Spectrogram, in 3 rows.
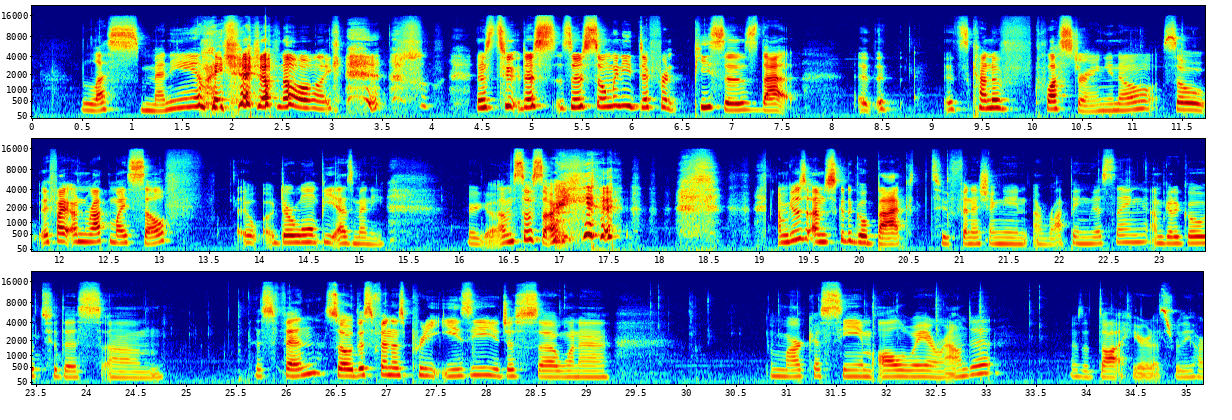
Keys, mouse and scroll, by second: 2.4 middle click, 8.4 middle click, 10.9 middle click, 11.5 Tab, 13.2 middle click, 19.0 middle click, 19.2 scroll down 1, 20.0-20.8 scroll up 1, 21.2 shift+click, 22.4 shift+click, 22.8 middle click, 23.6-25.5 scroll down 1, 25.9 shift+click, 27.0 middle click, 28.7 shift+click, 29.6 shift+click, 30.2 middle click, 31.4 middle click, 32.5 shift+middle click, 33.4 shift+click, 34.4 middle click, 34.4 shift+click.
